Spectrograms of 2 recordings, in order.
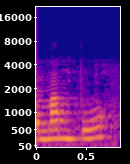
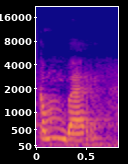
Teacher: Bunyi M, P, dan B sama-sama bunyi bilabial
